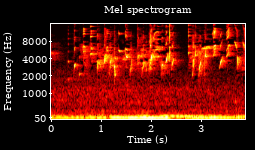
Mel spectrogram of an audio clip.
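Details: Wild-caught European goldfinch kept caged after its moult, delivering a fast liquid twitter of high chirps and short buzzy trills in dense bursts, with a low steady hum beneath.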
